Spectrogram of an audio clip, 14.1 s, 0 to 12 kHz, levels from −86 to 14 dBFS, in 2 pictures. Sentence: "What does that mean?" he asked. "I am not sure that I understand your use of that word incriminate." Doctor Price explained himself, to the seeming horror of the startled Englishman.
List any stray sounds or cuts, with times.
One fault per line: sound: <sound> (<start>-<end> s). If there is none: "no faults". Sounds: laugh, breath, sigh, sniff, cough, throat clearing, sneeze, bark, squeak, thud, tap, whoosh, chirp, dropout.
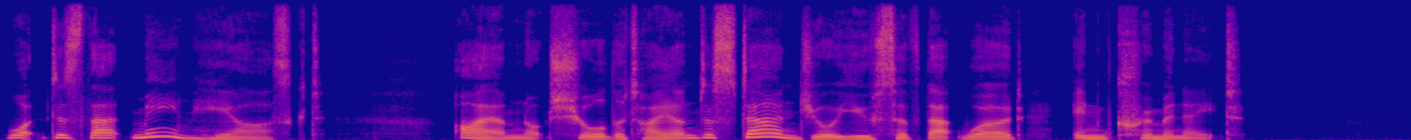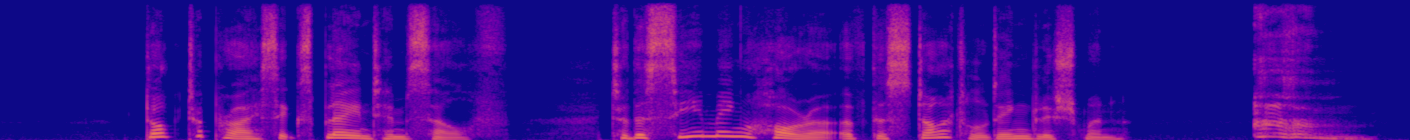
sound: throat clearing (13.3-14.0 s)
